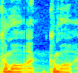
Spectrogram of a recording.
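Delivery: kindest possible, very soft, gentle hush. Recalling telling people to shut up, retelling a nice telling-off. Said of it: "shut up in the nicest way I can".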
